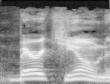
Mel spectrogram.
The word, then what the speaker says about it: Keoghan: Barry Keoghan is the pronunciation of the name, right? – B. Keoghan. – We've been calling him Barry Keoghan. – I'll call him Barry Bees. – Barry Bees. Yeah. – G is silent.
